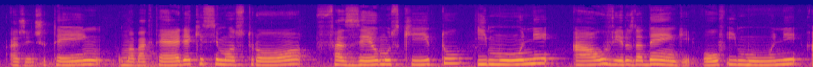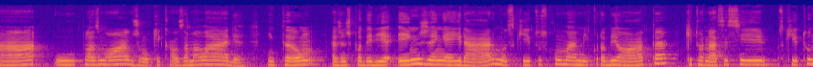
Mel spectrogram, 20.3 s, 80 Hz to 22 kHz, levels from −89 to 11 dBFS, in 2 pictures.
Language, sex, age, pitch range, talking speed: Portuguese, female, 30-49, 195-245 Hz, 105 wpm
